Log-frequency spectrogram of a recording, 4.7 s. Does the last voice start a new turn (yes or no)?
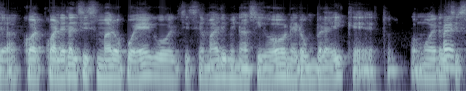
yes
